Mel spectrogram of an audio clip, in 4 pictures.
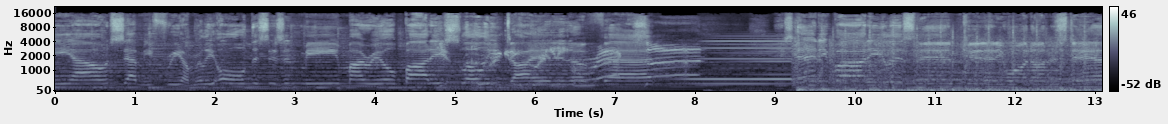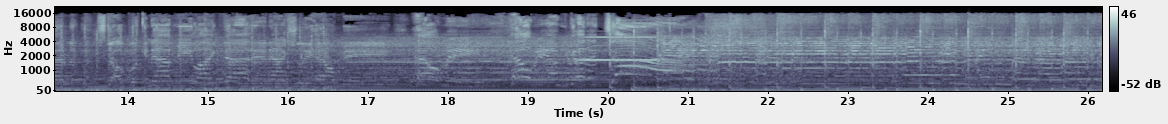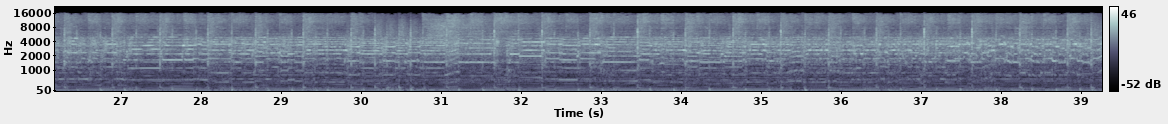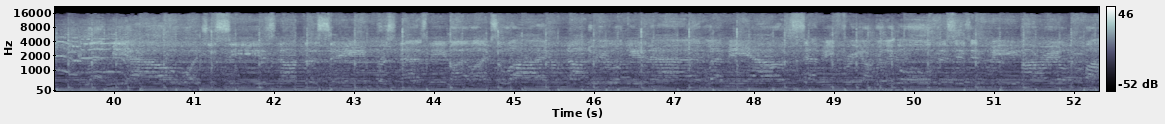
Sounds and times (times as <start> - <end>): Music: 0.0 - 52.3.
